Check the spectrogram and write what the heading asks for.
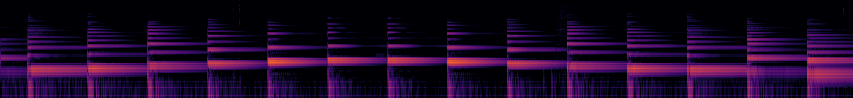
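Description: A piano-like keyboard instrument plays a C major scale, one note a second, each note struck and left to fade. It climbs from E up to the high C, strikes that C twice, then steps back down the scale to the C an octave below.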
